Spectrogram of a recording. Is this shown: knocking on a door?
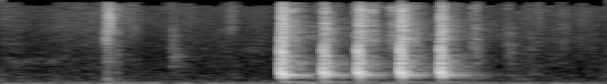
yes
